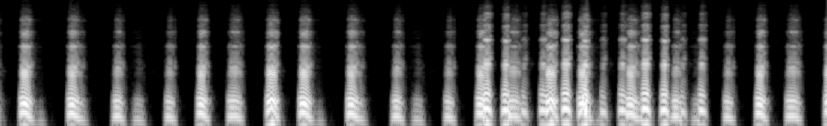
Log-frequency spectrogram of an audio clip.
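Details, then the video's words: Piglet giving short rough grunts, spaced at first, then crowding into a rapid run of overlapping, slightly longer snorting grunts before slowing again; no other sounds. "PORQUINHO RONCANDO BARULHO DE PORCO LEITÃO"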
